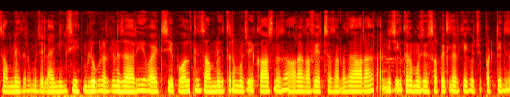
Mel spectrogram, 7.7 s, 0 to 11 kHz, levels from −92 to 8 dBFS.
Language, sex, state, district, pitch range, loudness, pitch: Garhwali, male, Uttarakhand, Tehri Garhwal, 135-140 Hz, -17 LUFS, 140 Hz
